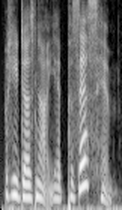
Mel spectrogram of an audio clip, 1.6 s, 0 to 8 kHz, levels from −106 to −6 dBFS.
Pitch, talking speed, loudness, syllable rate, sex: 200 Hz, 255 wpm, -18 LUFS, 5.3 syllables/s, female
